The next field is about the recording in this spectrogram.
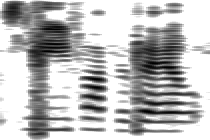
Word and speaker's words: Leigh Van Der Byl: and just for anyone listening, it's pronounced Leigh Van Der Byl.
